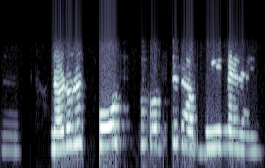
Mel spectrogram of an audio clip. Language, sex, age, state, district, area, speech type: Tamil, female, 60+, Tamil Nadu, Cuddalore, urban, conversation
